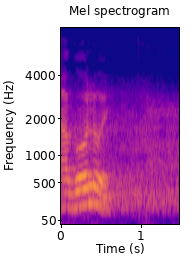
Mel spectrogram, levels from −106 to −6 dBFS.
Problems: constant background noise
